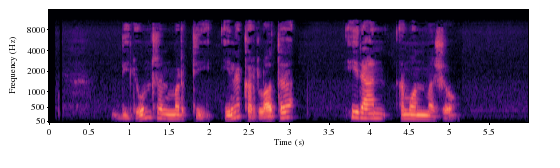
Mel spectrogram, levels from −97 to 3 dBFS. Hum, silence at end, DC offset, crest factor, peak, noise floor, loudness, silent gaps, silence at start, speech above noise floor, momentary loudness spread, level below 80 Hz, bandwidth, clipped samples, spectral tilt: none; 0.9 s; under 0.1%; 20 dB; -10 dBFS; -66 dBFS; -27 LUFS; none; 0.8 s; 40 dB; 15 LU; -82 dBFS; 11.5 kHz; under 0.1%; -5 dB/octave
